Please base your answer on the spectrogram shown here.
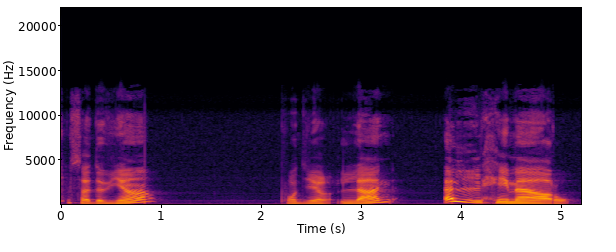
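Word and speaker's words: الحمار: Donc himarun, un âne, ça devient, pour dire l'âne, al-himaru, al-himaru. Pourquoi? Parce que le ha est une lettre lunaire.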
